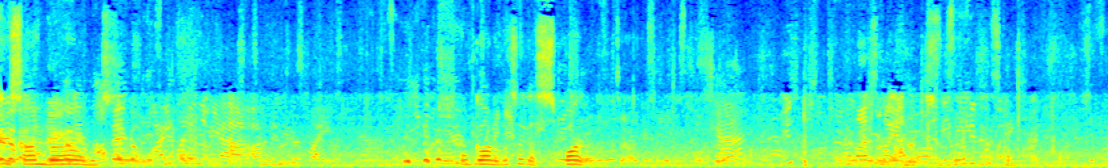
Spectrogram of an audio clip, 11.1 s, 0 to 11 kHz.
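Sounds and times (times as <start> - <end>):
people talking and chattering: 0.0 - 11.0.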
